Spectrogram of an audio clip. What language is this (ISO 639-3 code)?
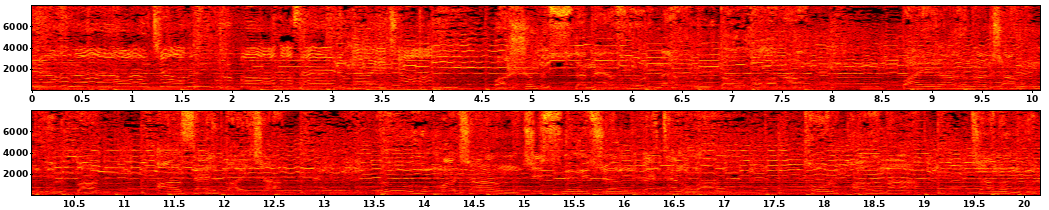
tur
